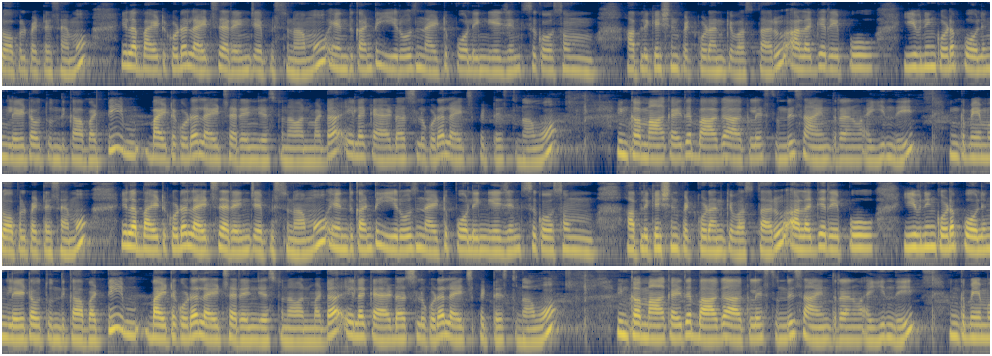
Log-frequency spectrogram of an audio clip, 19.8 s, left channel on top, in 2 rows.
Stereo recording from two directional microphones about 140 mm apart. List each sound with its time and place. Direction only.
0.0 s a woman's voice: 35° right (ahead or behind)
6.2 s a woman's voice: 35° right (ahead or behind)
